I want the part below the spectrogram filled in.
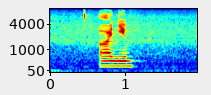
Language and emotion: Russian, neutral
